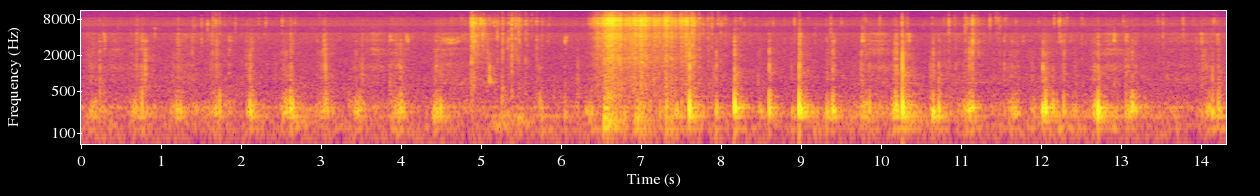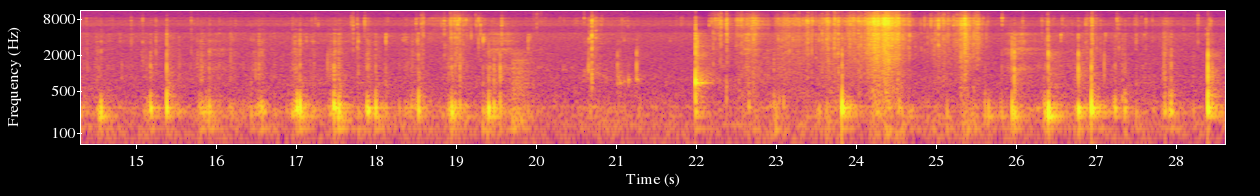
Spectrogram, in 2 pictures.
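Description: Close-miked chewing of a dry chunk of apricot-coloured edible clay, a steady rhythm of about two to three chews a second. Two louder, crisper crunches come about seven seconds in and again near the end.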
